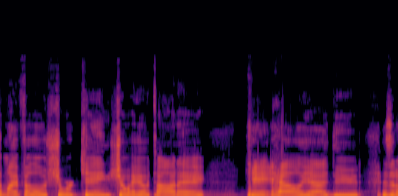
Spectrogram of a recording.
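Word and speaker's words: Ohtani: Shohei Otani.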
